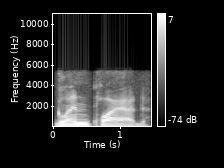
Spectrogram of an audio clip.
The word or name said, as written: glen plaid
